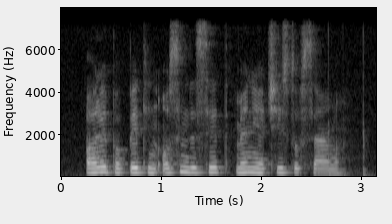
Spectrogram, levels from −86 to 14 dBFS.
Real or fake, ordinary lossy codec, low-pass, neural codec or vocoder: real; none; 7.2 kHz; none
